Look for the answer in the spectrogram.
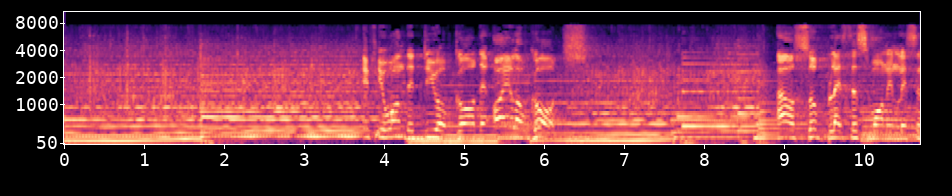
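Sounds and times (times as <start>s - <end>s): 
audience clapping: 0.0s - 10.6s
speech: 3.8s - 8.0s, 8.6s - 10.6s.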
